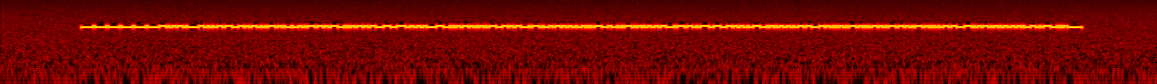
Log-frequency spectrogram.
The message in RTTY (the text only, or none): NAO NEGUE OS MOTIVOS DO MEU PROCEDIMENTO PODIAM SER E ERAM DIGNOS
